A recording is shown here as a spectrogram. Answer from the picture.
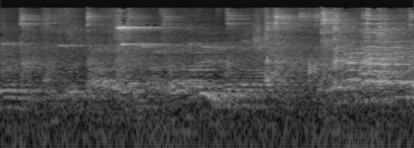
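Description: Table tennis balls clicking off bats and tables in a large sports hall, with players' voices talking over them.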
